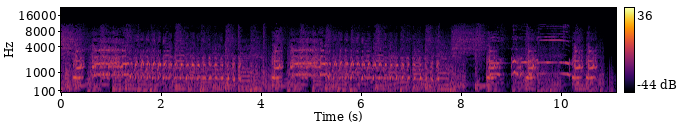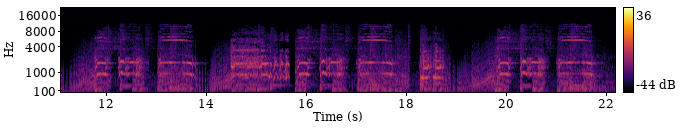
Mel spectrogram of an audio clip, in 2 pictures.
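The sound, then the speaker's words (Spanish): A rooster crows loudly again and again at six o'clock on a Monday morning, its drawn-out calls repeating over about twenty seconds with only brief breaks, dominant with no talking. “Ahí está este gallo para iniciar la semana.”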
